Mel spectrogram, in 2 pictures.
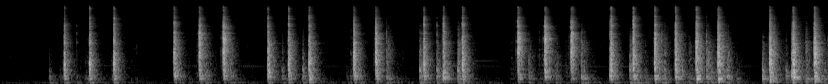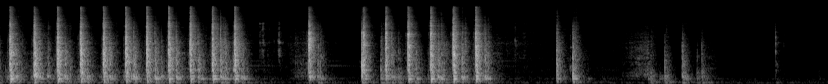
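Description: Wooden mallet tapping repeatedly on a metal combination plough plane, driving its seized fence along the rods. The sharp knocks come several a second in runs with short pauses, each with a brief metallic ring, and grow fainter near the end.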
